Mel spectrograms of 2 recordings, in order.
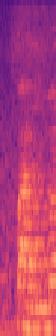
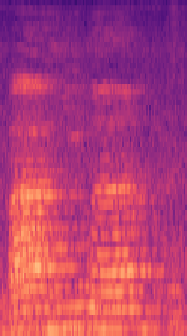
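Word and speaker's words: فَهِمَ: contoh lagi tadi misalnya pahima tadi nah coba dicari mudornya apa tadi Ya. Tadi bacanya apa? Pahim. Fahima ya.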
